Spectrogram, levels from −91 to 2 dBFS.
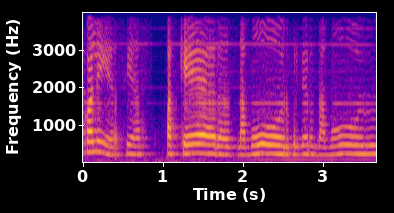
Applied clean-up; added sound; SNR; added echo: neural separator model SepFormer DNS4.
